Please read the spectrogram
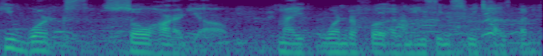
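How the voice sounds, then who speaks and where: A woman with a very deep, low pitch, audible room echo and noticeable background noise. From Kenya. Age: 40s. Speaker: vlogger. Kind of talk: casual vlog talk. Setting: outdoors. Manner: halting.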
